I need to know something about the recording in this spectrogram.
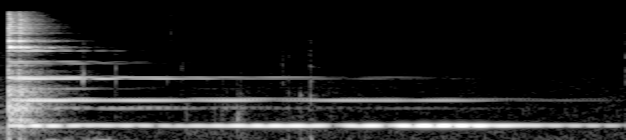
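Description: IKEA wine glasses touch in a single bright clink during a toast, then a clear, pure ringing tone lingers with a gentle wavering shimmer for several seconds. Fairly quiet, with no voices.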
